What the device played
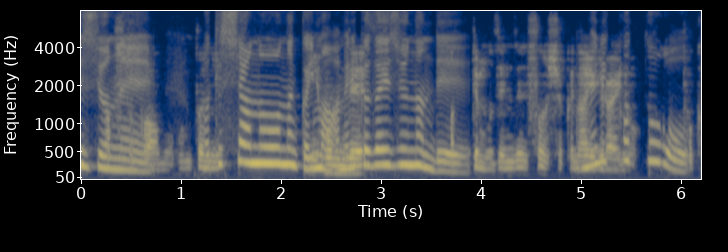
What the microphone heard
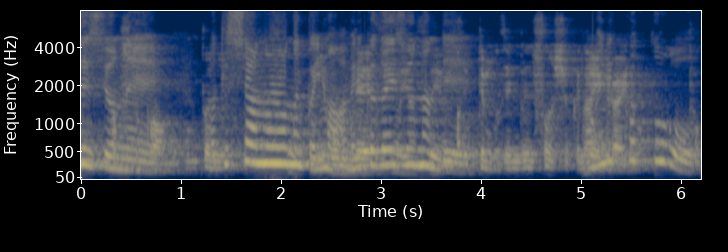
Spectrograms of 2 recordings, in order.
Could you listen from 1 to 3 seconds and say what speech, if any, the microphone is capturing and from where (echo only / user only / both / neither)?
both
